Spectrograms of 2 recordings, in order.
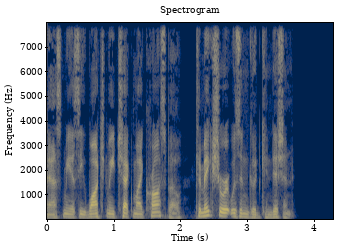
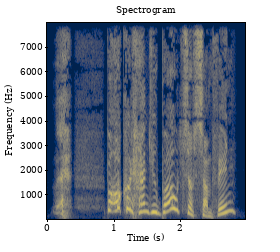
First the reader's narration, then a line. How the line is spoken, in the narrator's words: he whined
